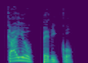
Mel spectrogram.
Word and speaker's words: Cayo Perico: You said Cayo Perico. Like a white person. It's Cayo Perico.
